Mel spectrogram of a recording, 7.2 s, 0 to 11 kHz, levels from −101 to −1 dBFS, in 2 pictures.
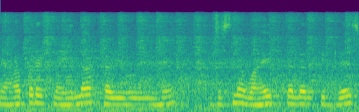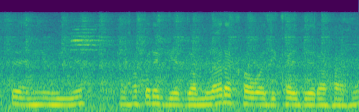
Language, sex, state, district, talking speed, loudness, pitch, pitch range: Hindi, male, Chhattisgarh, Balrampur, 215 wpm, -14 LUFS, 155 Hz, 150-170 Hz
